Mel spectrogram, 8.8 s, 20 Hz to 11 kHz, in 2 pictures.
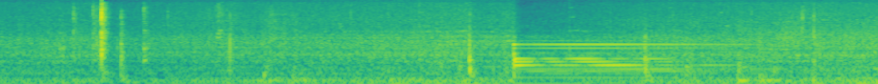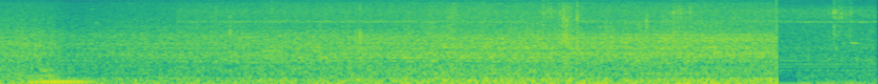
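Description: BMW X3 xDrive20i with a 2.0-litre four-cylinder turbo driving on the road, heard from inside as a steady low road and engine hum with a few clicks and a brief mechanical whine, no talk.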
